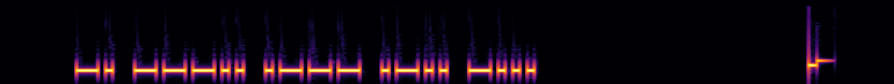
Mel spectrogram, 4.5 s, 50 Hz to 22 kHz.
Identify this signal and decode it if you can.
Morse code, heard as a keyed tone, about 33 wpm, 700 Hz. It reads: N8JLB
